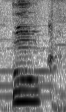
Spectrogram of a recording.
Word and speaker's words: U: The U tribe was the first Miqo’te Seeker of the Sun tribe that we got to visit. Pronounced Ooh and representing the Drake,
